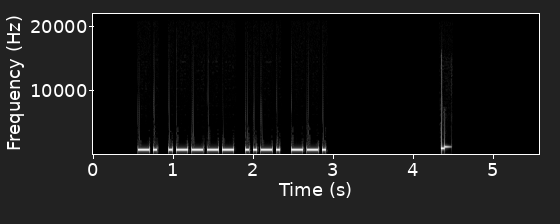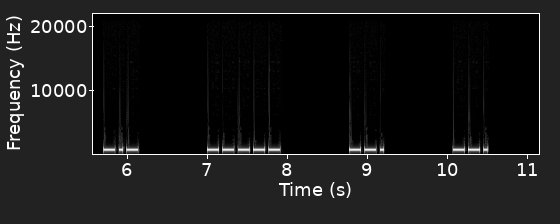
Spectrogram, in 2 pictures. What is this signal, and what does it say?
Morse code, heard as a keyed tone, about 25 wpm, spaced as for 13 wpm, 700 Hz. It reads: N1FG K0GG
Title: USA Call Signs - 4 Characters - 6x Character Spacing - 25wpm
